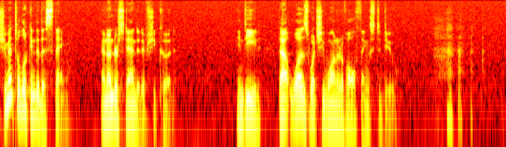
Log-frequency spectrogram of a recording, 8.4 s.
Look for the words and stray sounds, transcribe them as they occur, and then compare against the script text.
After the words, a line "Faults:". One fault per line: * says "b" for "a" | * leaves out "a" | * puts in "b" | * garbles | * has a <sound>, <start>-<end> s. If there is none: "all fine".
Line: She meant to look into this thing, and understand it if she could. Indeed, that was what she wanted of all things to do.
She meant to look into this thing, and understand it if she could. Indeed, that was what she wanted of all things to do.
Faults:
* has a laugh, 7.2-8.1 s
